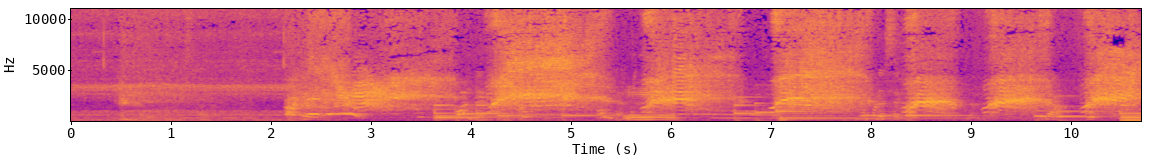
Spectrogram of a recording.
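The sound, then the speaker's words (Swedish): A newborn baby girl cries just after birth in loud, repeated wailing bursts, each about a second long, beginning after a quiet start and continuing steadily with brief breaths between. “Nu är hela huvudet ute, baby. Varför skriker hon inte?”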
